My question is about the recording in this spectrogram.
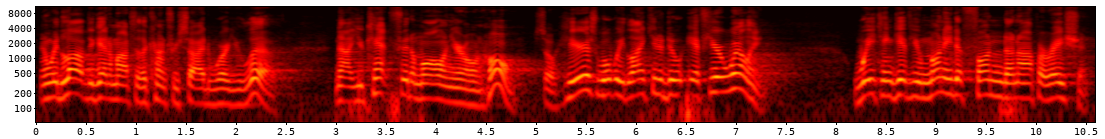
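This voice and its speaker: An urgent, persuasive resistance agent voiced by a man storyteller, pitched a little high. The words echo with a long hall reverb. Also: expressive, a little fast, close to an everyday voice.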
